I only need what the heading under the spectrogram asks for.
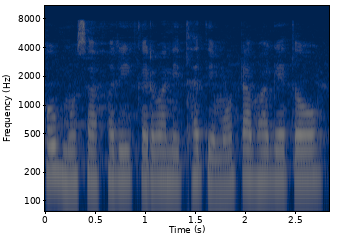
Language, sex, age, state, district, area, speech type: Gujarati, male, 18-30, Gujarat, Rajkot, urban, spontaneous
